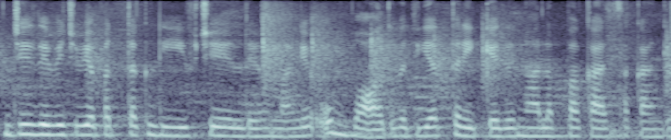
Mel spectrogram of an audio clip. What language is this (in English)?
Punjabi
